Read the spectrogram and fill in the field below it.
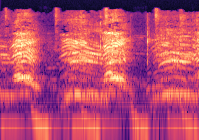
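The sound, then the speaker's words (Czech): A loud festival crowd at a mullet hairstyle beauty contest applauds, shouts and cheers in four rhythmic, rising-and-falling yells, like a chant, as models show off their hair on stage, with a dense wash of audience noise underneath the whole time. “Na pódiu se jeden po druhém předvádějí hrdí majitelé maletů, zatímco publikum kvalitu účesů oceňuje potleskem a křikem.”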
